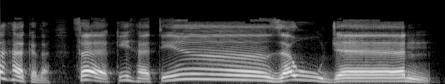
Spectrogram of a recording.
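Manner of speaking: زوجان drawn out slowly with a long held ghunna on the hidden nun; ghunna demo. Shown as a demonstration. Teacher showing students how the ghunna sounds, slow and drawn out. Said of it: "كيف تكون الغنة؟".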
